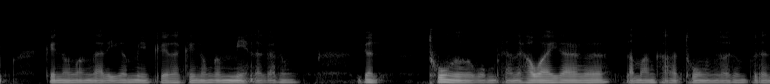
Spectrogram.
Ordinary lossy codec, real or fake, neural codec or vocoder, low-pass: none; fake; codec, 16 kHz in and 24 kHz out, 0.9 kbps, LongCat-Audio-Codec, four codebook decoder; 5.4 kHz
